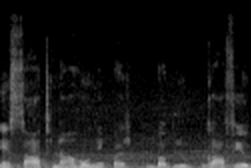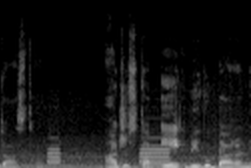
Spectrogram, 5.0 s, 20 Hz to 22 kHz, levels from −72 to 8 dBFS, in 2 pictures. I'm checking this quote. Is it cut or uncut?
uncut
